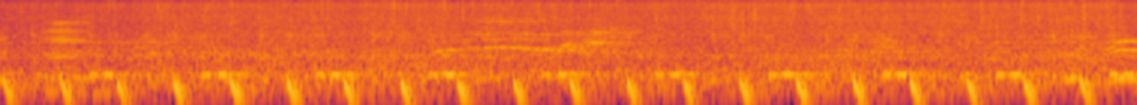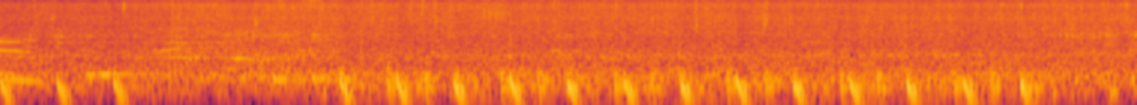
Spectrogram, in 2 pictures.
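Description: Heavy rain falling steadily on a circus tent and its wet ring floor, with a low beat of background music repeating about twice a second underneath.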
